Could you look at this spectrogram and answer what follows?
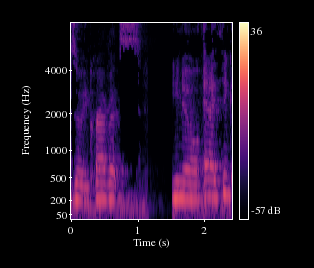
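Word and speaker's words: Zoë Kravitz: of like a knockoff Zoe krabit discount Zoe krabit yes say it right there discount Zoe krabit just count Zoe Kravitz you know and I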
